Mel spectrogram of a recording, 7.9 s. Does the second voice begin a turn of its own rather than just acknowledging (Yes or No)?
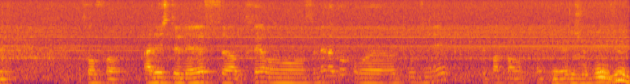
Yes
